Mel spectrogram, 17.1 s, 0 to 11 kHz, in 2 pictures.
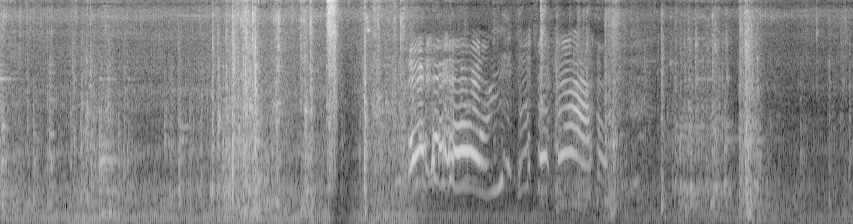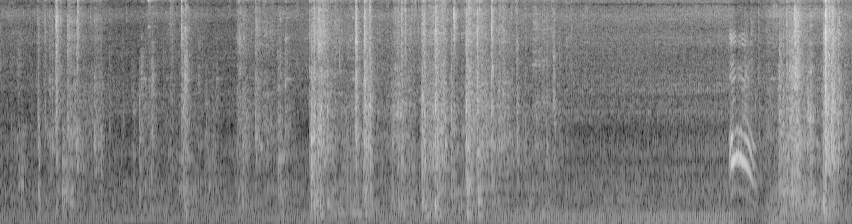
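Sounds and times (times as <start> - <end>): metal crunches and clanks: 0.0 - 4.2, 5.3 - 14.4, 16.2 - 17.0
excavator engine running: 0.0 - 17.0.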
